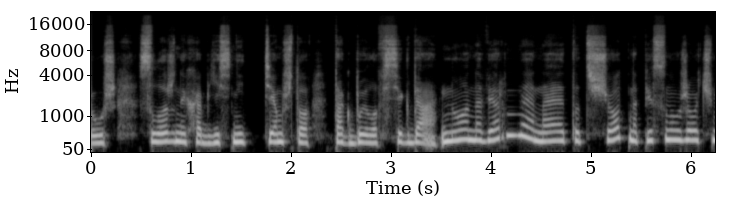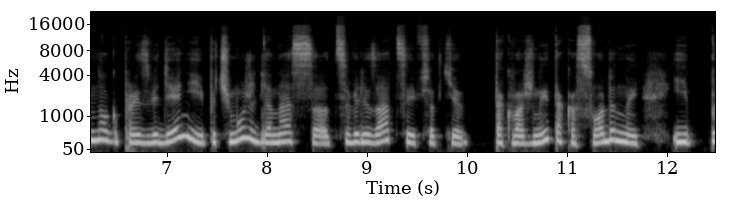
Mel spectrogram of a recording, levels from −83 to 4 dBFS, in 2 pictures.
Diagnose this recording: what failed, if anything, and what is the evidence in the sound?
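A short stall from a late packet sits in the network and jitter-buffer stage at 4.17 to 4.28 s, just before "на этот счет написано". The buffer ran dry and the last sound was stretched for 88 ms until the packet arrived. Unlike loss concealment, nothing is skipped. The speech simply resumes late.

A jitter buffer speed-up follows from 9.04 to 9.93 s, between "же для нас э" and "так важны так". Short pitch-period pieces, about a tenth of a second in total, were cut to drain the excess delay, so the speech runs at 109% speed. Unlike a resampling error, the pitch stays unchanged.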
